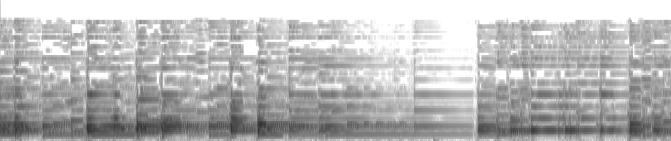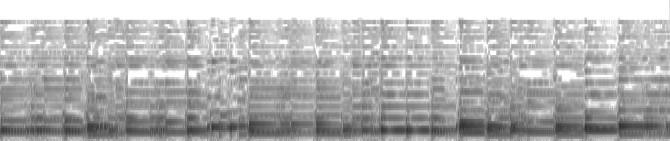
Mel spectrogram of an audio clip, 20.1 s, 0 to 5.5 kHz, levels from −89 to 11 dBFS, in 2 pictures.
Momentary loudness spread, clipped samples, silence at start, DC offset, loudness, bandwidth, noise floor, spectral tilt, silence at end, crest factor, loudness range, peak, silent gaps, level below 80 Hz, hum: 10 LU; under 0.1%; 0 s; under 0.1%; -22 LUFS; 3.8 kHz; -45 dBFS; -12 dB/octave; 0 s; 18 dB; 7 LU; -2 dBFS; none; -60 dBFS; none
